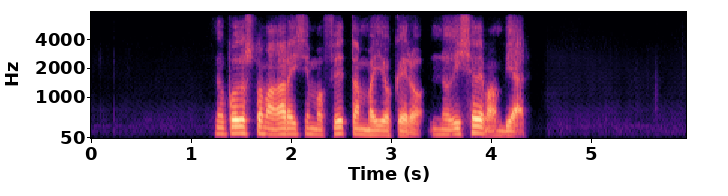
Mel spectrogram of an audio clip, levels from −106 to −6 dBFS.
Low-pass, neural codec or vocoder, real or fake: 7.2 kHz; codec, 24 kHz, 0.9 kbps, DualCodec; fake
